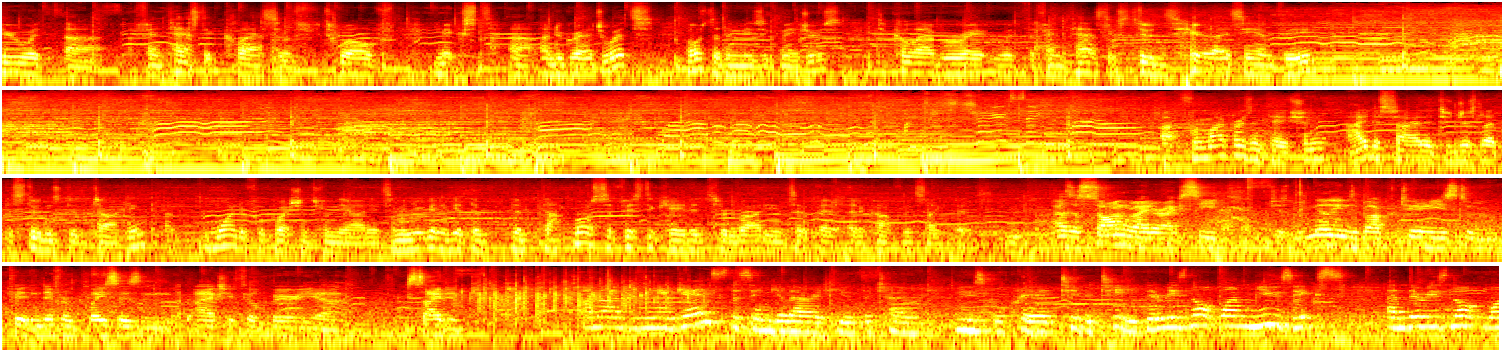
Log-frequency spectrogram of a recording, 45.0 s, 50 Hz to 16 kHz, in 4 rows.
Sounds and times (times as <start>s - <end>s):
Speech: 0.0s - 9.9s, 20.0s - 37.4s, 38.1s - 44.9s
Progressive rock: 9.9s - 20.2s.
